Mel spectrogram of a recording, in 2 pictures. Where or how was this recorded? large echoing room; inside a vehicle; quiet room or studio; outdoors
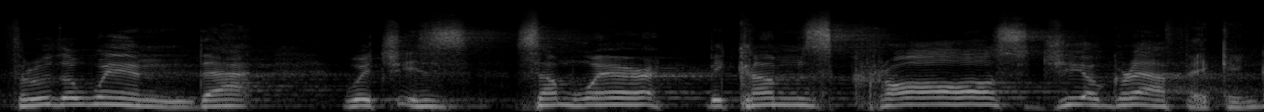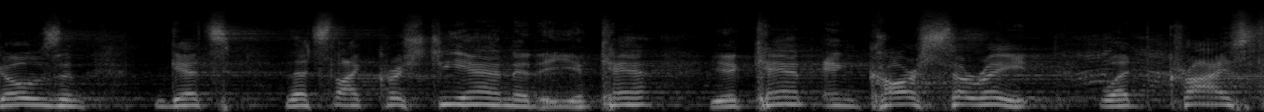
large echoing room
